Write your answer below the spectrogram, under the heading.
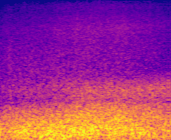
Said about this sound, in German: Massive Wellen rollen heran am Rialto Beach, einer der westlichsten Punkte der USA.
